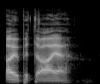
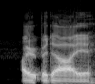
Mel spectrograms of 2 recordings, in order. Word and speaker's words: Obadiah: Obadiah. – Obadiah.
